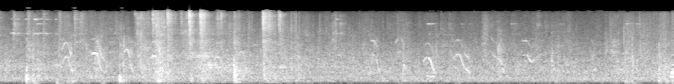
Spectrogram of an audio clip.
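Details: Week-old English Cocker Spaniel puppies, seven days after birth, giving many short, thin, high whines and squeaks in quick succession, some rising then falling, with rustling and soft handling noises around them.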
